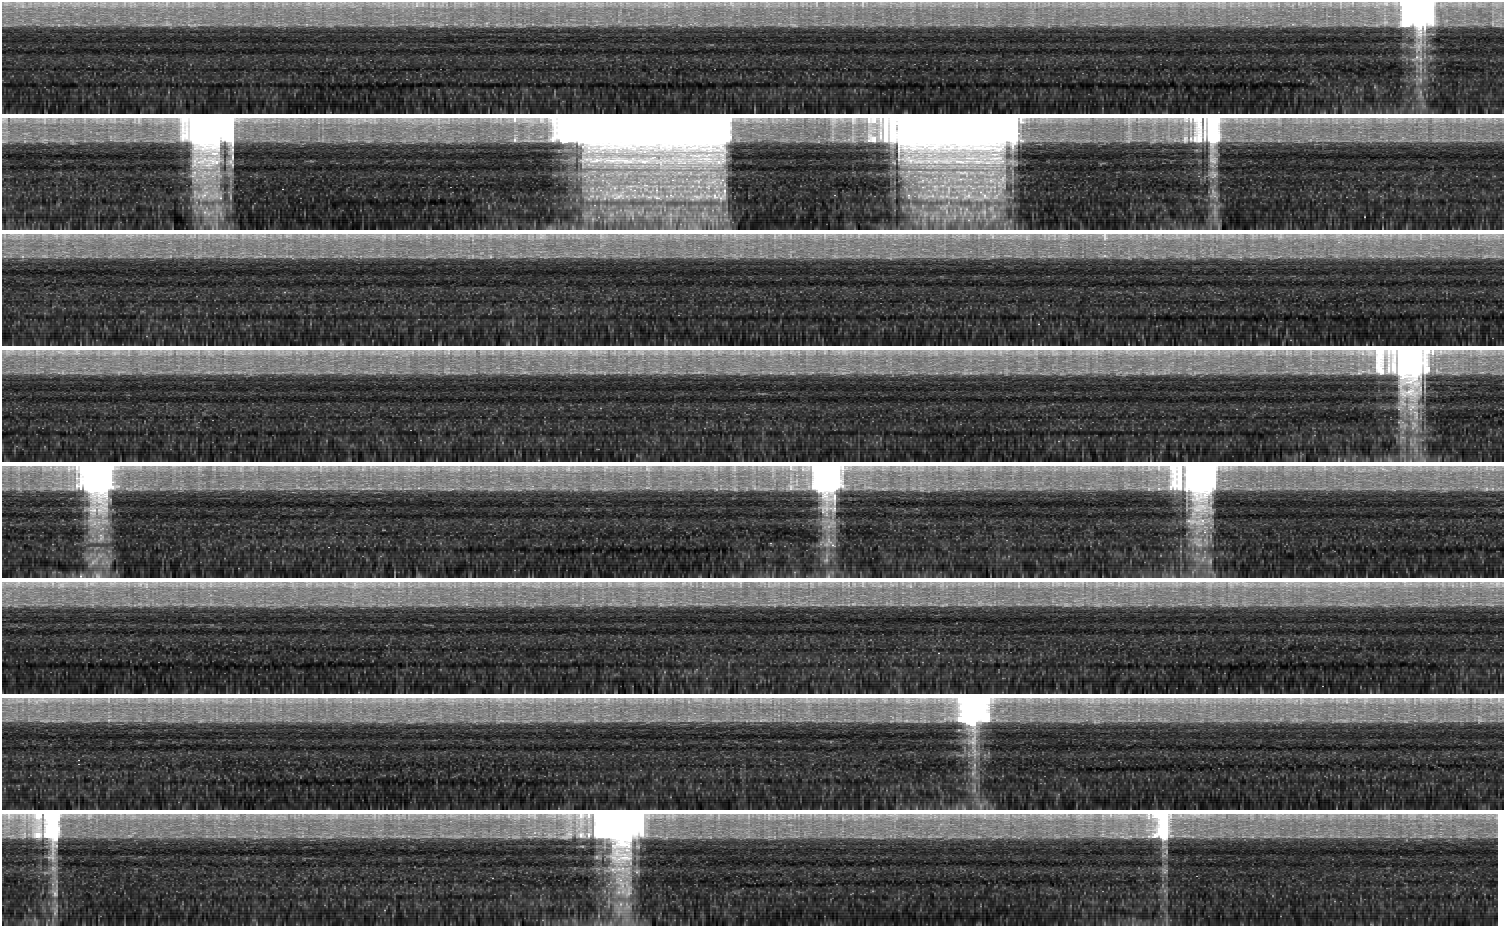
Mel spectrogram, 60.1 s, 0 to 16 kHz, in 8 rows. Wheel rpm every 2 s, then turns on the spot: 230, 230, 220, 130, 120, 30, 70, 210, 230, 220, 220, 230, 240, 230, 130, 140, 190, 120, 180, 220, 230, 210, 220, 210, 160, 180, 140, 140, 180, 150.
54-56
